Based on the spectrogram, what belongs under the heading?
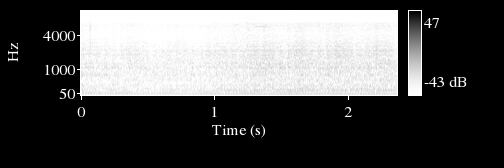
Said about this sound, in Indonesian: contohnya kayak sekarang nih kalau kalian dengerin baik-baik tuh ada bunyi kayak cetek cetek cetek. iya AC kamarku rusak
